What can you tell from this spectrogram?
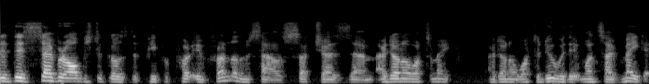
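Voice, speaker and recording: A man's medium-pitched voice in a Welsh accent, fairly even in intonation and very fast, with a dry, close sound and no echo. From Wales. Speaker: video production trainer. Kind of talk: casual interview.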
